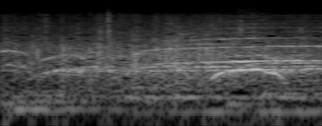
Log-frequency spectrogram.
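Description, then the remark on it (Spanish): A crowd applauds and cheers steadily, with whistles and whoops rising over the clapping and no one speaking. “Ay, siempre me encantan esos aplausos.”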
